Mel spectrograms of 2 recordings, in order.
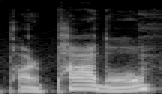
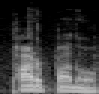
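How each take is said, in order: First: The stress is on the second syllable. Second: The stress is on the first syllable. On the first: The speaker calls it wrong. "you would stress the second last syllable. It would be this A right here" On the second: The speaker calls it right. "I'm going to put the stress right here on that A because that's where the accent mark is"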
